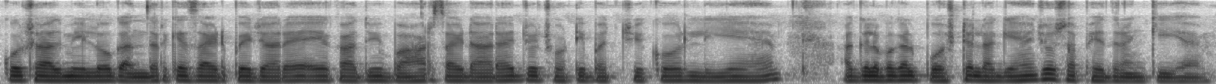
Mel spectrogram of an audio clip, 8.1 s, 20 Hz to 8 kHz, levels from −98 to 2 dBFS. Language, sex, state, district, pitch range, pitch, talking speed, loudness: Hindi, male, Maharashtra, Nagpur, 105-110 Hz, 105 Hz, 245 wpm, -17 LUFS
